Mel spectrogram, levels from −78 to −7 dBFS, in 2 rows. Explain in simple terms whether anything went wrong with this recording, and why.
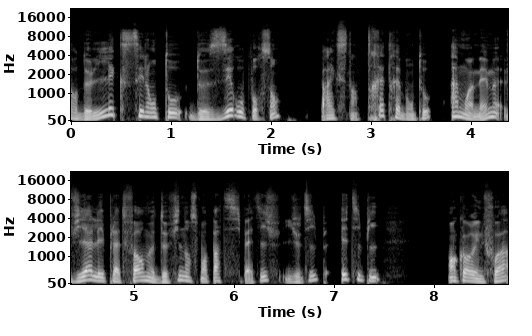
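From about 5.26 seconds, right after "via les plateformes", through to the end, the speech picks up a faint hiss and roughness: sample clock jitter. The recorder's timing clock wobbles by a couple of millionths of a second, so each sample is taken slightly off time. Unlike steady background hiss, this noise follows the speech, growing on loud and bright sounds like "s" and fading to nothing in the pauses.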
